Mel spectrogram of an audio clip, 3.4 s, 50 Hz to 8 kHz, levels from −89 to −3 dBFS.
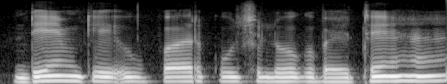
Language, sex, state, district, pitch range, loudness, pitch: Hindi, female, Jharkhand, Palamu, 150-165 Hz, -14 LUFS, 155 Hz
